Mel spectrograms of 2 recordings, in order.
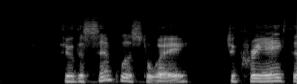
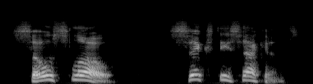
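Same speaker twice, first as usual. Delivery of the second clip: slow and higher, stretching out the words; slowly drawn out; 8 semitones higher, slower than usual. Shown as a demonstration. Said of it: "You can't do this slow enough".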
